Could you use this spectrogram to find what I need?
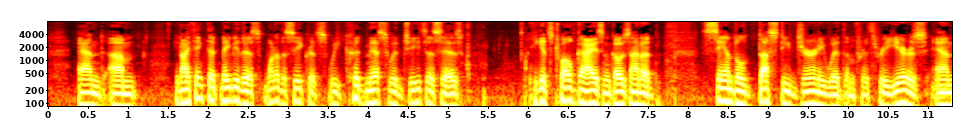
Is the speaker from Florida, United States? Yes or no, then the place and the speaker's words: no; Binghamton, New York, United States; I was born in Binghamton, so part of this greater New York State area. Grew up in a farm, a rural kid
